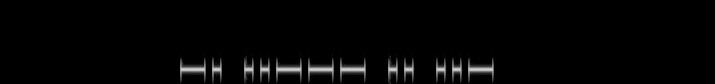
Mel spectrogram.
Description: Morse code, heard as a keyed tone, about 15 wpm, 700 Hz. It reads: N2IU
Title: USA Call Signs - 4 Characters - Repeated 2x - 15wpm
